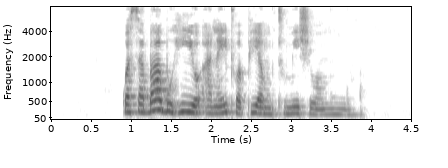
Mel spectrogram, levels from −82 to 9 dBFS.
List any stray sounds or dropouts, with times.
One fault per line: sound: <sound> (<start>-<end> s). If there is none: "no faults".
no faults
